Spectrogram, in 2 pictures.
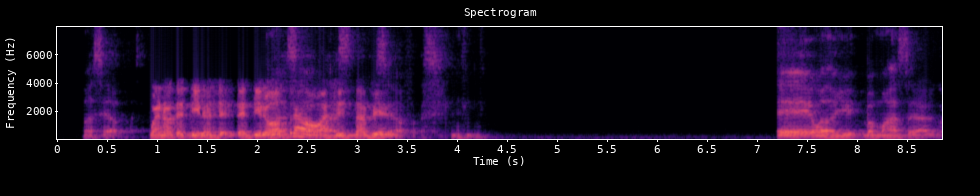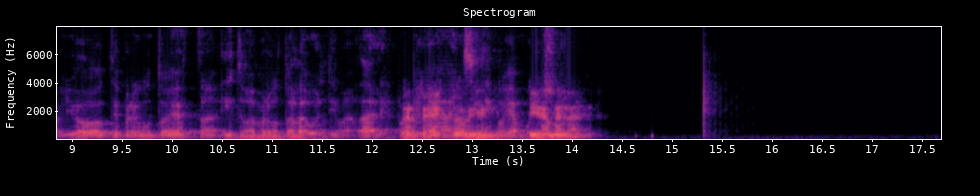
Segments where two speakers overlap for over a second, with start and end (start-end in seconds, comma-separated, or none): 2.1-3.5, 12.3-14.0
